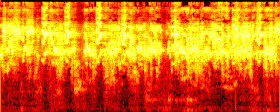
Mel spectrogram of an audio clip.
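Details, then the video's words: Chirping from a budgerigar breeding pair, a busy high-pitched chatter of quick chirps and scratchy squeaks with two brief pauses. "Beautiful Budgies Chirping Sounds"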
